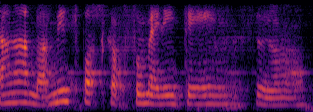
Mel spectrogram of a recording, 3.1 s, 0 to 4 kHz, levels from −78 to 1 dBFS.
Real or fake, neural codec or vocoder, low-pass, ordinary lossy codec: fake; codec, 24 kHz, 0.9 kbps, WavTokenizer, medium speech release version 1; 3.6 kHz; none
